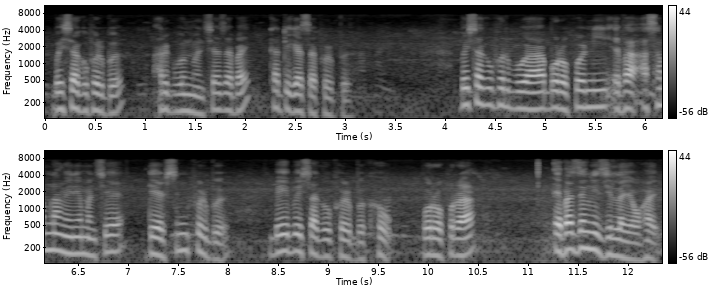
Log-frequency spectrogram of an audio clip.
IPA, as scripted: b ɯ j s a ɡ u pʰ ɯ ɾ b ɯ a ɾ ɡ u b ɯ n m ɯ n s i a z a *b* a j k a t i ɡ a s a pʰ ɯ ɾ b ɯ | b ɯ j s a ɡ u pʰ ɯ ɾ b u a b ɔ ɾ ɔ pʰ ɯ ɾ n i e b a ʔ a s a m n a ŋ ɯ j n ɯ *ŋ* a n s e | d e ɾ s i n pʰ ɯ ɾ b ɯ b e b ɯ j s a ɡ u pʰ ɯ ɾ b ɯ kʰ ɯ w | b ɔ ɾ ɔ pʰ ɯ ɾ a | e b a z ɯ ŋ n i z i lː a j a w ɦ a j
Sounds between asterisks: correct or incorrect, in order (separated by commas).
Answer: correct, incorrect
